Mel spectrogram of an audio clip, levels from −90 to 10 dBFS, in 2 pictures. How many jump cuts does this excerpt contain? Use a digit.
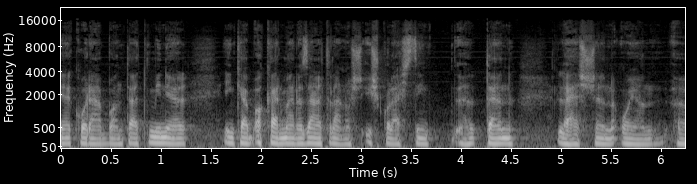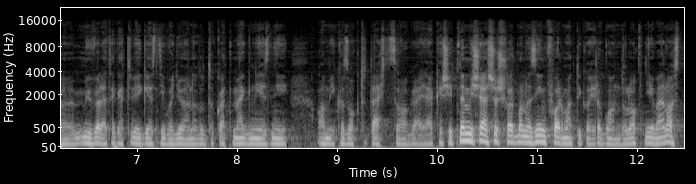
1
